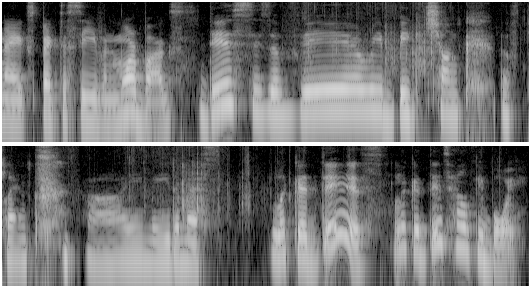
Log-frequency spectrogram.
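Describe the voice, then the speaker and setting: A woman's voice: fairly high pitch, darkish tone. A young woman hosting a plant vlog, talking casually and candidly as she works with her hands, informal and mildly sweary. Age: young adult. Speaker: plant channel host. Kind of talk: casual hands-on tutorial chat. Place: indoor plant studio at a worktable.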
